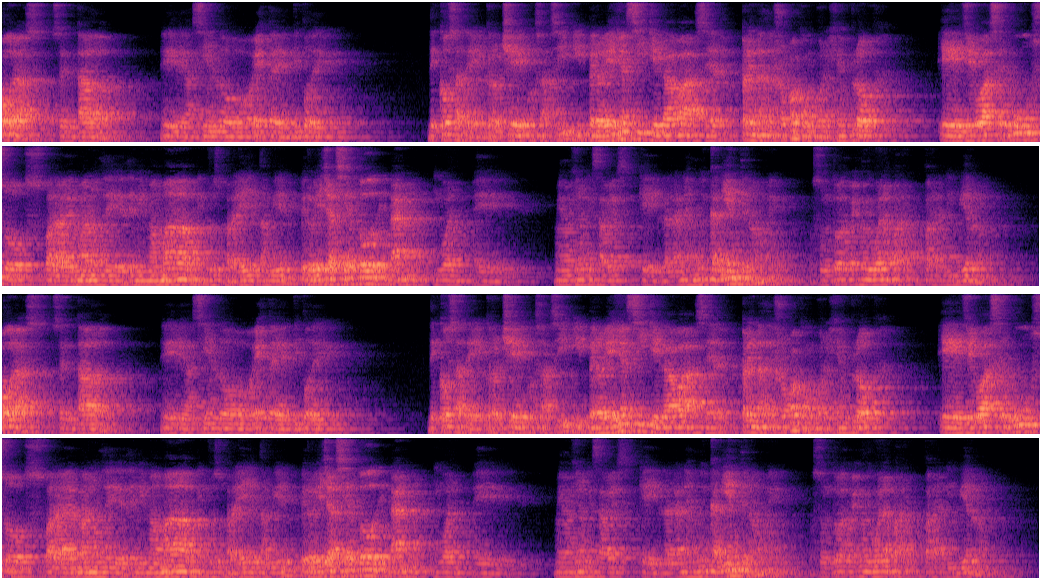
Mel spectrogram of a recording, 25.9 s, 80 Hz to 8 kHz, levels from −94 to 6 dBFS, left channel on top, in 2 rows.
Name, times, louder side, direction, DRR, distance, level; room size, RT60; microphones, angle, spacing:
voice 1, 0.0-1.4 2.0-4.3 5.3-11.0 11.7-19.4 19.9-22.8 23.1-25.2, left 1 dB, 5° left, -7 dB, 0.4 m, -23 dB
2.7 x 2.3 x 3.3 m, 1.4 s
head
